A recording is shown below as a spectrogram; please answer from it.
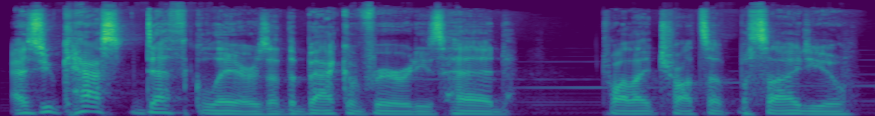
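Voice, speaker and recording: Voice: sits low, normal speed, no echo. Wry storyteller with music underneath. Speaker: fan fiction narrator. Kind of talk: comic second-person scripted narration. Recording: music behind the voice.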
